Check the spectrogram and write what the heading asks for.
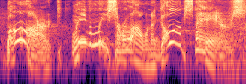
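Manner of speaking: high, strained cartoon mum scolding; Marge Simpson. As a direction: scold the kid in a put-on cartoon mother voice. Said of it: "You had Marge over here".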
